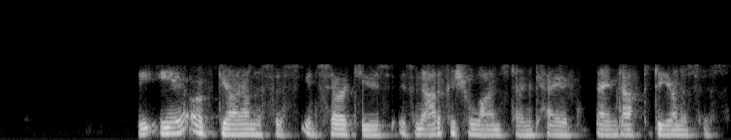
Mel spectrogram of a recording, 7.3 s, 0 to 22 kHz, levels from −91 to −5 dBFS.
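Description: Speech comes through an AMR narrowband mobile codec for the whole clip. Nothing above 4 kHz survives, and the voice sounds plainly buzzy and synthetic. That fits a low mode around 7.4 kbps, where few pulses drive the vocal-tract model. AMR bit errors strike twice, from 1.64 to 1.78 s and from 5.75 to 5.88 s. Pitch and level hold roughly steady, but the voice turns hoarse and gargly. Flipped, weakly protected bits misplace the excitation pulses and skew gain and spectrum values. The rate fits a few percent of bits.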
